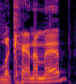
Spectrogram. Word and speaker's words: lecanemab: I'm going to have a go that it's called lecanemab. – Correct. Well done.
